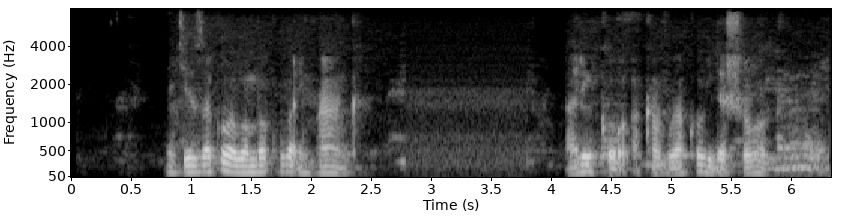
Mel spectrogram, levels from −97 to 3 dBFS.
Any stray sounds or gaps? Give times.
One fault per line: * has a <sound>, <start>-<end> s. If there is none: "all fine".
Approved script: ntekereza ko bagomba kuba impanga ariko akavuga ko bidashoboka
all fine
